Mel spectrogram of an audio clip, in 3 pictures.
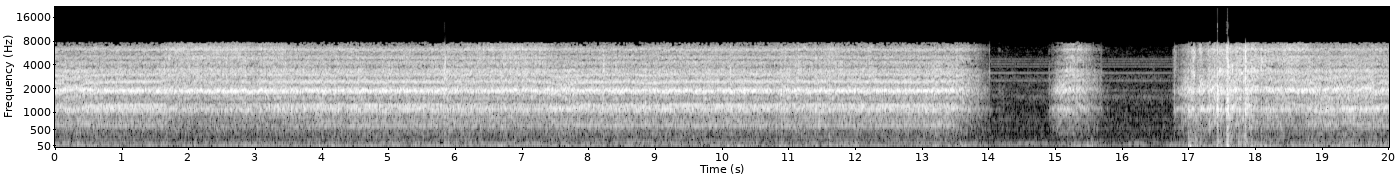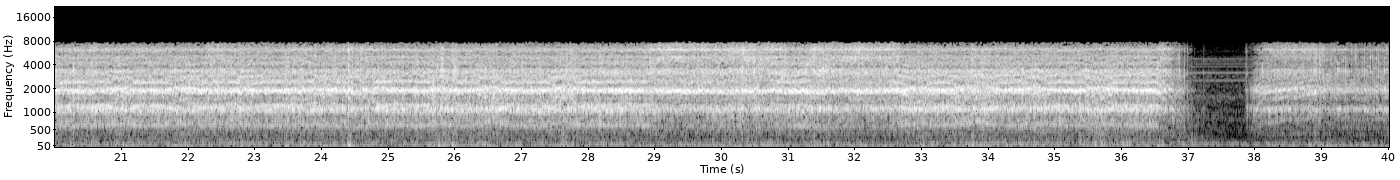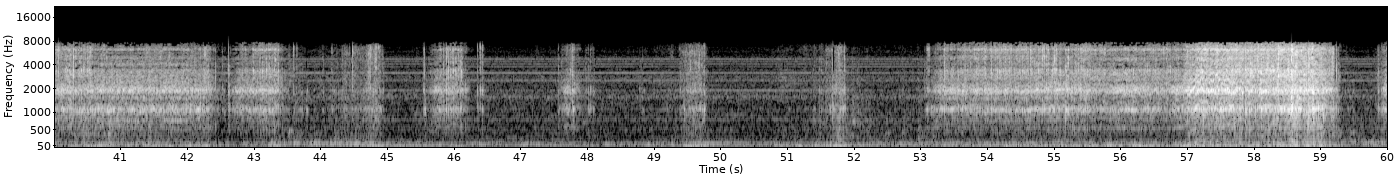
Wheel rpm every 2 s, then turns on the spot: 160, 160, 160, 160, 160, 160, 140, 20, 60, 170, 160, 160, 160, 160, 160, 160, 160, 160, 70, 80, 70, 40, 10, 10, 0, 0, 20, 70, 100, 100.
none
